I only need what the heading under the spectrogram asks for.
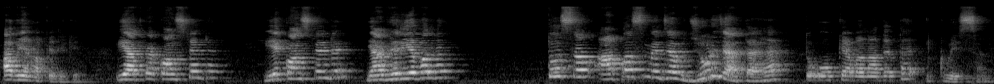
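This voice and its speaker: A woman teaches a classroom-style maths lesson, asking her students questions and then answering them herself. Her fairly high voice is very animated, at a normal speed. The room is echoey and she's positioned away from the mic.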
